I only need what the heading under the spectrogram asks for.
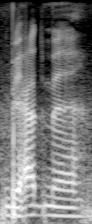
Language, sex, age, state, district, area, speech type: Urdu, male, 30-45, Uttar Pradesh, Gautam Buddha Nagar, urban, spontaneous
